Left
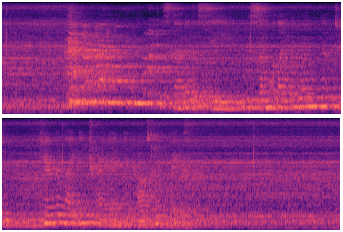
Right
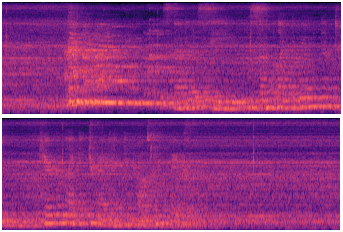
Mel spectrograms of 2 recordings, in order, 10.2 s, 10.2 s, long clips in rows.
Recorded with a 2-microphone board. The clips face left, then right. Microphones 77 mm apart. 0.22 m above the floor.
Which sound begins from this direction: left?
A woman speaking, at 2.4 s.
